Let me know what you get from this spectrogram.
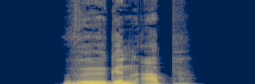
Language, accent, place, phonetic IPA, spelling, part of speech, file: German, Germany, Berlin, [ˌvøːɡn̩ ˈap], wögen ab, verb, De-wögen ab.ogg
- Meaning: first/third-person plural subjunctive II of abwiegen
